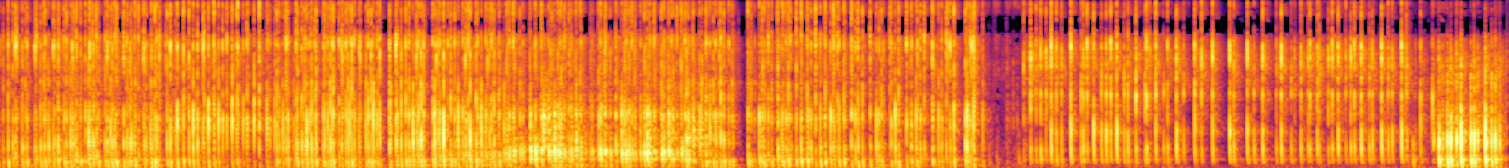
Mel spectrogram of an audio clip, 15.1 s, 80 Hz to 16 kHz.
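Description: Long acrylic nails tap rapidly on the printed front face of a small, hollow, rigid cardboard iPhone retail box held upright in both hands. The taps make a dense, crisp, bright clatter with a hollow midrange tone and almost no ring. There are brief pauses near 7.5 and 10 seconds.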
